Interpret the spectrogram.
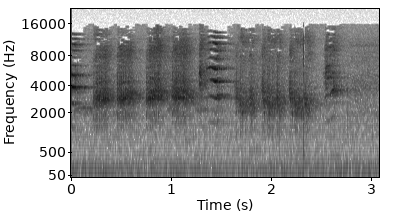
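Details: Great reed warbler singing in reeds, giving sharp chattering song: a series of harsh, grating, buzzy syllables repeated about every quarter second with uneven rhythm, clear over a low background rumble.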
